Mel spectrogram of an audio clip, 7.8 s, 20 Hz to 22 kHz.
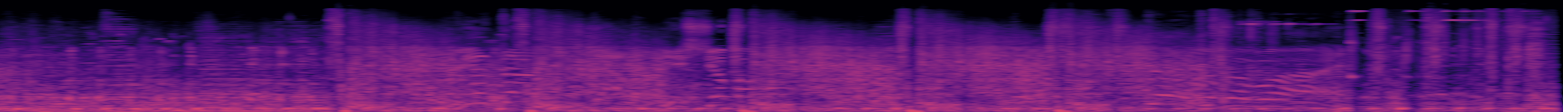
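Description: Gunfire in the video game Metro 2033 Redux, a dense run of sharp shots and bursts over a busy, steady game soundscape, with short clinks and a voice speaking briefly.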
